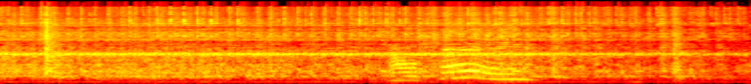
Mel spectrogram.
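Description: A sewing machine stitches a fabric postcard with a steady mechanical whir and rhythmic clatter, slightly off in tone, while a person speaks briefly over it.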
